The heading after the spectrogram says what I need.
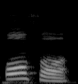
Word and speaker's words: awful: Awful. Au bacanya o.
